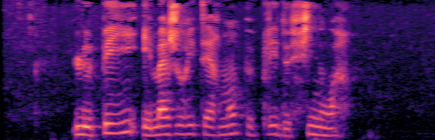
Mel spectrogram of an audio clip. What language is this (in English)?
French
